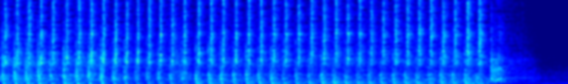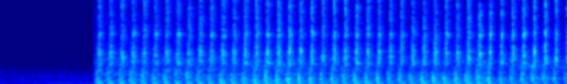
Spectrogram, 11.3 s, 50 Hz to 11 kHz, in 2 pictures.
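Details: Yamaha TDM 850 4TX motorcycle engine at idle: rapid, even mechanical clatter ticking over the idle, briefly stopping then returning unchanged; abnormal engine noise, source unclear.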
